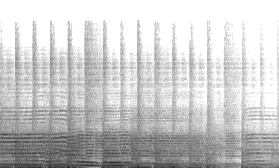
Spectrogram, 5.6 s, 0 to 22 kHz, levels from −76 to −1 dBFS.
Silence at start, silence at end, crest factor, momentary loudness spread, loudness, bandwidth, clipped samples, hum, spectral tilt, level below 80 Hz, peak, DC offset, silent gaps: 0 s; 0 s; 16 dB; 13 LU; -19 LUFS; 19.5 kHz; under 0.1%; none; -4.5 dB/octave; -30 dBFS; -2 dBFS; under 0.1%; none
